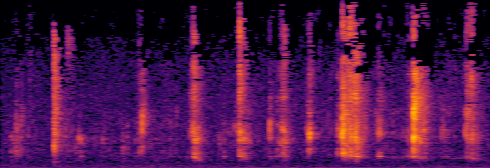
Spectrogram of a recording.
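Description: Close-up crunching of tortilla chips being bitten and chewed: a run of irregular sharp crunches, the loudest a little past the middle.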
